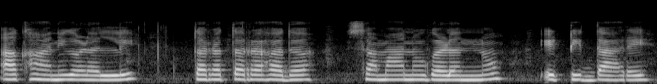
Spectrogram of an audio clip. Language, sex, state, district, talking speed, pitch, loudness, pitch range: Kannada, female, Karnataka, Bidar, 45 wpm, 220 Hz, -15 LUFS, 215-230 Hz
